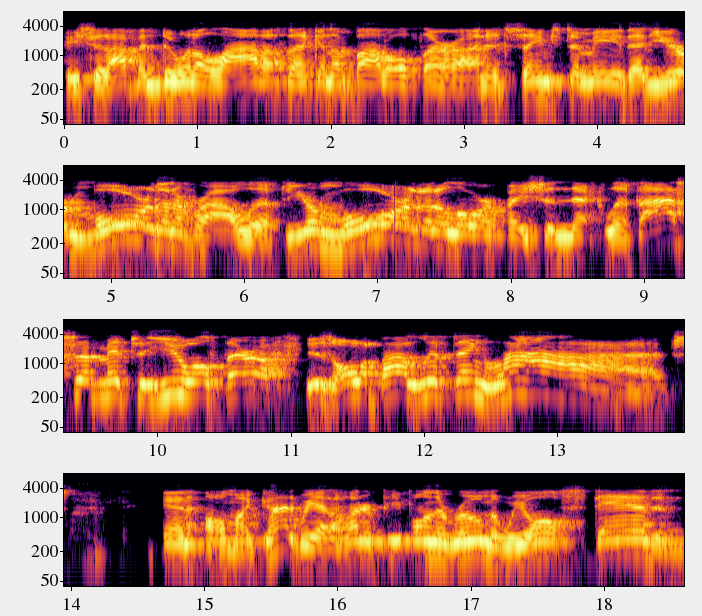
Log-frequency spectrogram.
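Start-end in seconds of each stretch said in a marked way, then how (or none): 0.3-13.9 slow, stretched Texas drawl, lives drawn out. Quoting a conference guest from Austin addressing the room, in a deep Texas drawl. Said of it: "He's got this deep Texas voice, you know, and he's talking in a drawl".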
